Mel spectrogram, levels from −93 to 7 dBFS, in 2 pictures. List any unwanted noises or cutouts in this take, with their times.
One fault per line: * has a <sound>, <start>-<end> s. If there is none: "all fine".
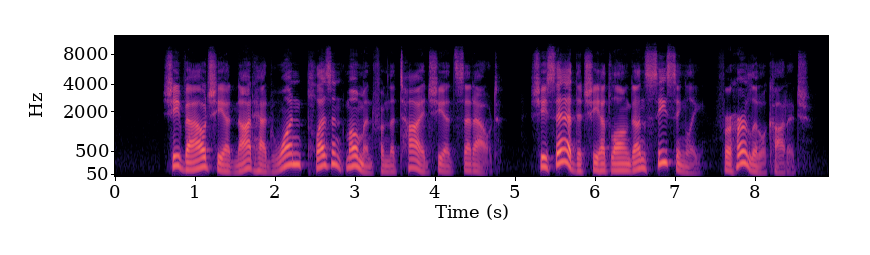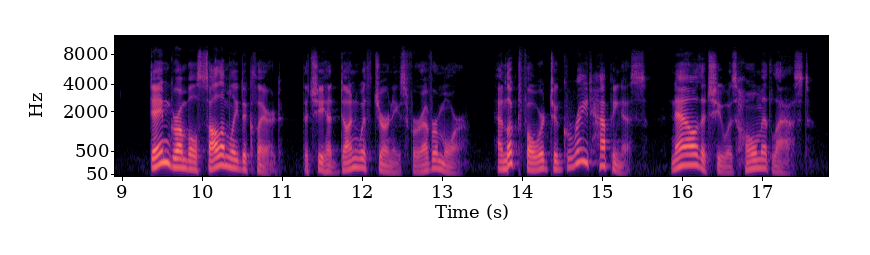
all fine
